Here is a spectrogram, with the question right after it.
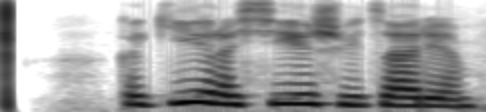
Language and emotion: Russian, neutral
